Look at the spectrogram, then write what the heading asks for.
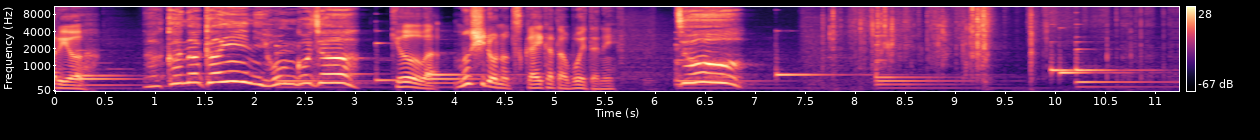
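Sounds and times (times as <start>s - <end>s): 
speech: 0.0s - 7.0s
sheet of paper rustling and crinkling as it is handed over: 7.5s - 11.2s.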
